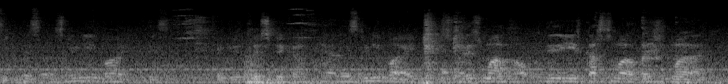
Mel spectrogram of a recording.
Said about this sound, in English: I can't hear what you're saying. The air conditioner is louder than you are.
